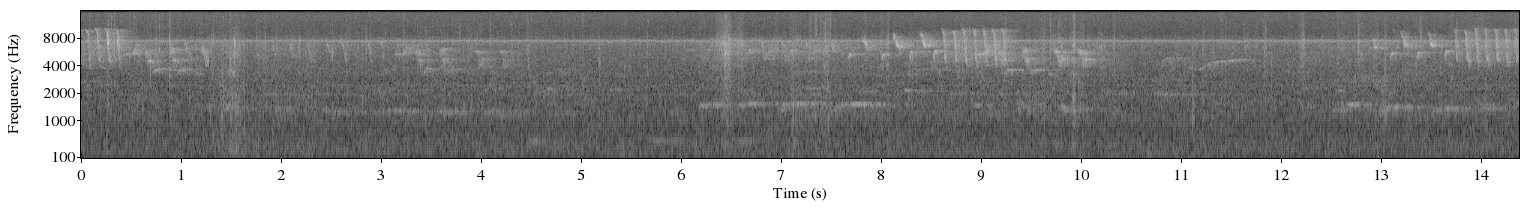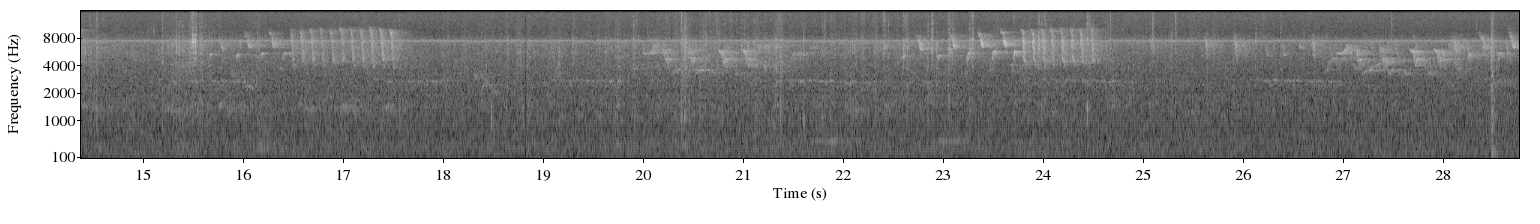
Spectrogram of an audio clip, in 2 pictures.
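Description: Rabbits munch on fresh leaves.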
